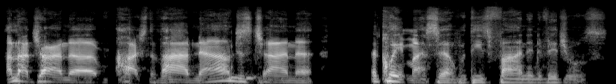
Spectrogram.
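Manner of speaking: easygoing character talking his way out; smiling, unbothered self-defence; laid-back drifter. Acted. Patch placates an angry Nina, laid-back. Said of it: "Patch smile and just kinda lead back".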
